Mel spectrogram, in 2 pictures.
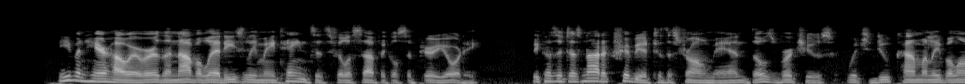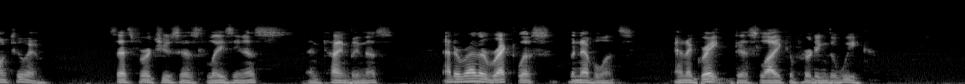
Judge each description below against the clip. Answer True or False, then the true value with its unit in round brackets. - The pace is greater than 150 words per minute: False (140 wpm)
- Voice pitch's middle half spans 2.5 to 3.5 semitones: False (4.0 semitones)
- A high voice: False (95 Hz)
